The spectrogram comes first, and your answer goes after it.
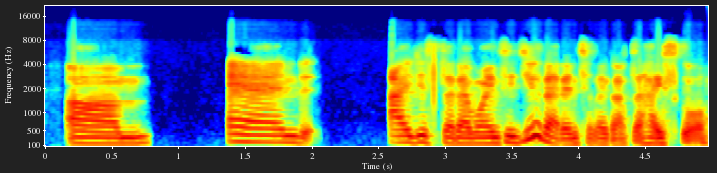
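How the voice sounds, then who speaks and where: In an ordinary speaking voice, a woman talks at a moderate pace with a fairly low pitch and fairly even intonation. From Jamaica, moved to Hamilton, Canada at about 12. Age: 30s. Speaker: event planner and entrepreneur. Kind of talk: interview conversation. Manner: casual, many fillers and restarts.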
